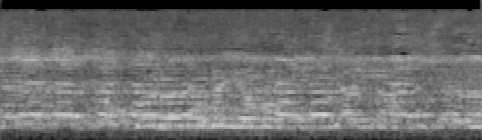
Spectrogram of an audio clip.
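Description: Many voices talking at once, an unbroken murmur of overlapping speech from the congregation.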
